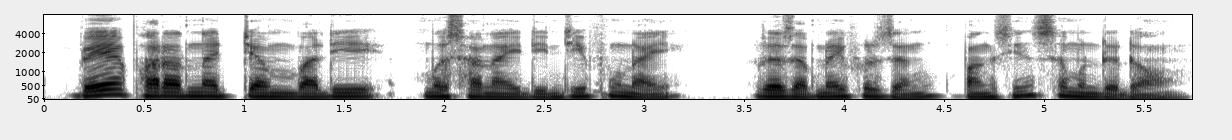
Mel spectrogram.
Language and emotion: Bodo, neutral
